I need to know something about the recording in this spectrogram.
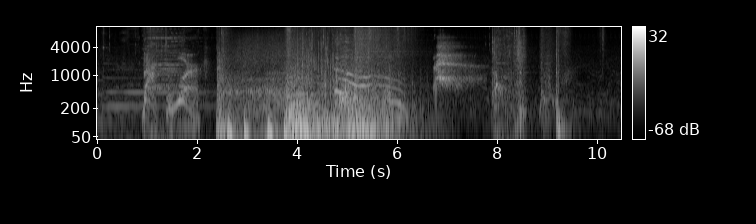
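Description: Game sound effects whoosh, clash and chime as cards are played and attack.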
